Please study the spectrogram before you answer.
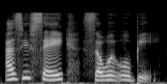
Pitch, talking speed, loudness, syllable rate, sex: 220 Hz, 250 wpm, -18 LUFS, 5.3 syllables/s, female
